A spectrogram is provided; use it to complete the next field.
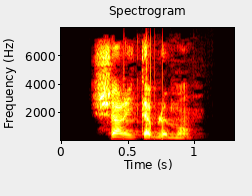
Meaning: charitably
- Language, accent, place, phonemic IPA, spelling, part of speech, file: French, France, Lyon, /ʃa.ʁi.ta.blɛm/, charitablement, adverb, LL-Q150 (fra)-charitablement.wav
